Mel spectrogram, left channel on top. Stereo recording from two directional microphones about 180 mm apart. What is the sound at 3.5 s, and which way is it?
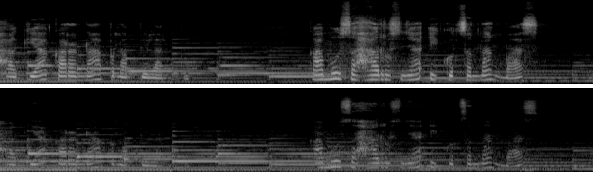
Speech, 35° left (ahead or behind).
